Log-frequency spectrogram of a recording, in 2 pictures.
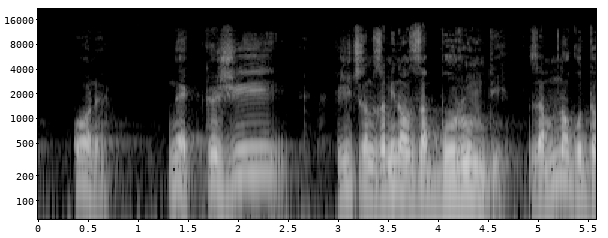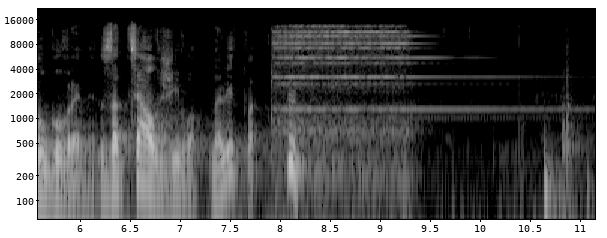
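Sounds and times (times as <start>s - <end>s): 
speech: 0.4s - 8.5s
old telephone bell ringing: 7.9s - 11.1s.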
